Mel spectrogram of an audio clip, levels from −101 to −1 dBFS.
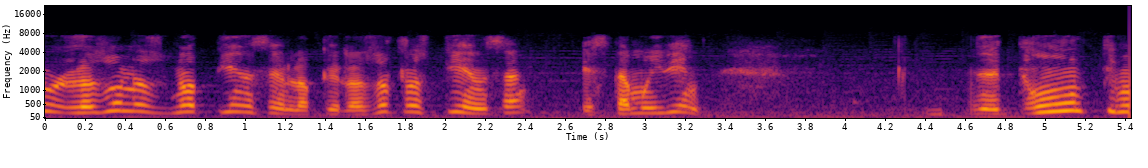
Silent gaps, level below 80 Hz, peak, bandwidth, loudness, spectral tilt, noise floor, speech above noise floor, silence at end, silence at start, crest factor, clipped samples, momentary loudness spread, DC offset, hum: none; -62 dBFS; -10 dBFS; 7.8 kHz; -29 LUFS; -5 dB/octave; -57 dBFS; 28 dB; 0 s; 0 s; 20 dB; under 0.1%; 16 LU; under 0.1%; none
